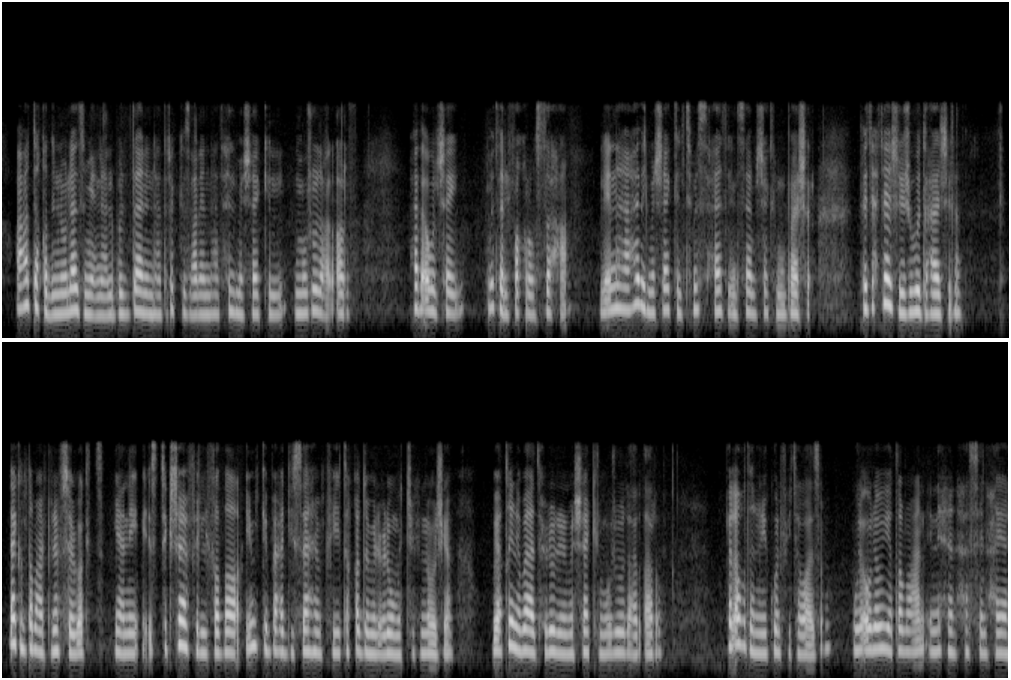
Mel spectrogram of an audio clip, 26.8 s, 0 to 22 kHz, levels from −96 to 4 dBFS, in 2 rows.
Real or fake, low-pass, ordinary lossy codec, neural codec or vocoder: fake; 7.2 kHz; none; codec, 16 kHz, 6 kbps, DAC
